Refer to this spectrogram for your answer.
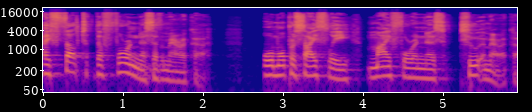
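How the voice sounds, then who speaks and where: Speaking at a moderate pace with ordinary pitch variation, a man with an unremarkable speaking voice and a fairly high pitch is captured on a very clean recording against a silent background. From Sri Lanka, then California from age 11. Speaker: physician and keynote speaker. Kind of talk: keynote speech. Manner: measured, rehearsed delivery.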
